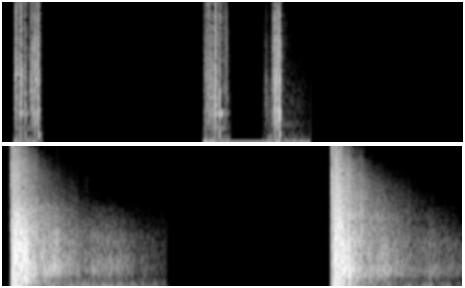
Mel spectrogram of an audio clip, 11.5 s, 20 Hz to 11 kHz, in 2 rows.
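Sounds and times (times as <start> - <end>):
TT pistol shots in a shooting range: 5.9 - 6.7, 9.9 - 10.9.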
